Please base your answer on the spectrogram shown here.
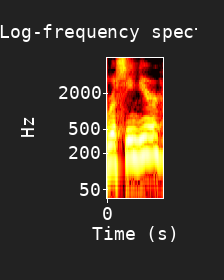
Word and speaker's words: Rosenior: It would have been um you know, we got it was the first game with uh Liam Rosenior, I think is how they pronounced it.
